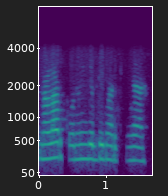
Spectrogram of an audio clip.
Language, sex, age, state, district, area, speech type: Tamil, female, 18-30, Tamil Nadu, Tirupattur, rural, conversation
